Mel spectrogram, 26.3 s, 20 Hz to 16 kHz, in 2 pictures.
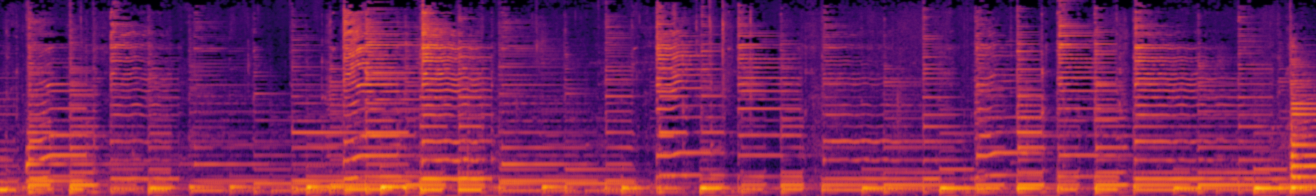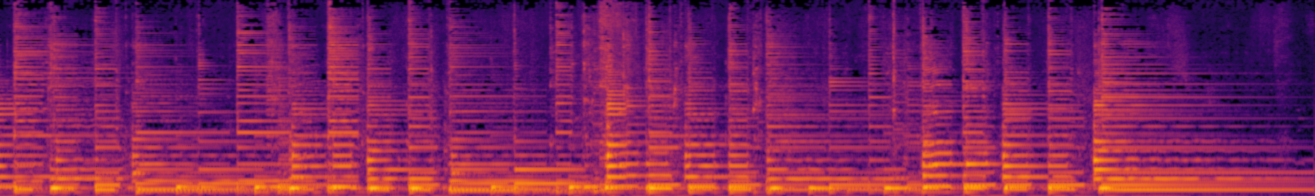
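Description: Background music: an acoustic guitar playing a run of plucked notes, ending on a held chord about 24 seconds in that rings on and fades.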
